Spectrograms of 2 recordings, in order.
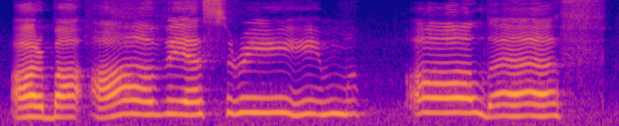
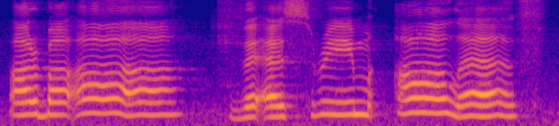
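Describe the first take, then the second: First: The words run together as one number. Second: A pause splits off the first word. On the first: The number is twenty-four thousand. The speaker calls it right. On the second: The number is twenty thousand and four. The speaker calls it wrong. "put the pause in the wrong place"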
